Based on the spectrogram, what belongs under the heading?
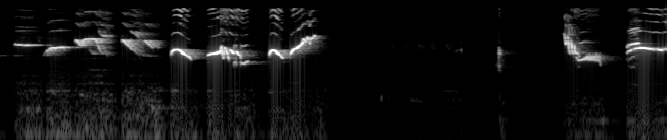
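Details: Female Oriental magpie-robin calling for a male while in breeding condition. A string of about eight whistled phrases, each with a rising slur, then a quiet gap and two more whistled notes.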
